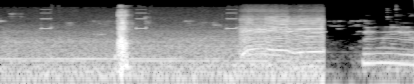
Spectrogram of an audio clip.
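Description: Electronic keypad deadbolt being unlocked: faint short beeps, a sharp click about a second in, then the lock's motor whirring for under a second as the bolt draws back.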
